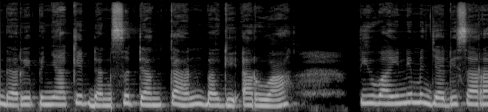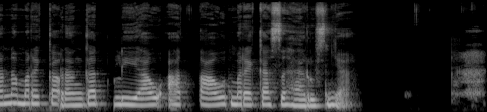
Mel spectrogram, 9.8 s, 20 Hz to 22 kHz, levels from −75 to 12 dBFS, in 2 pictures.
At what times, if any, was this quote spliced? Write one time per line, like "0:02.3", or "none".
0:01.1
0:05.5
0:06.0
0:07.2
